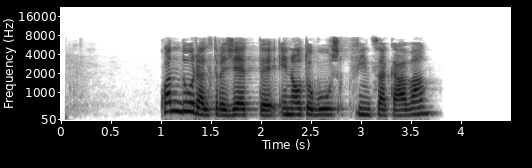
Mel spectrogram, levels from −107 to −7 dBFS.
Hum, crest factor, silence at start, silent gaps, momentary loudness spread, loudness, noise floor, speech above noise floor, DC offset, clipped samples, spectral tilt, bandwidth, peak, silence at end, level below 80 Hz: none; 16 dB; 1 s; none; 6 LU; -16 LUFS; -85 dBFS; 70 dB; under 0.1%; under 0.1%; -4.5 dB/octave; 7.6 kHz; -2 dBFS; 0.8 s; -60 dBFS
